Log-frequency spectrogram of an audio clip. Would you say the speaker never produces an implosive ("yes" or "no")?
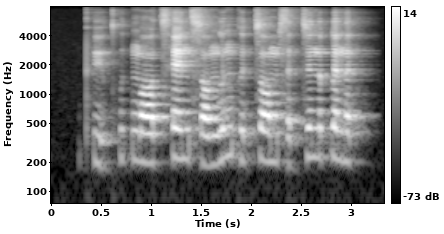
yes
